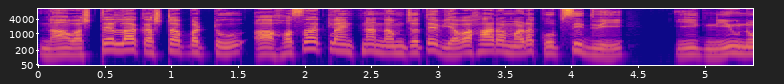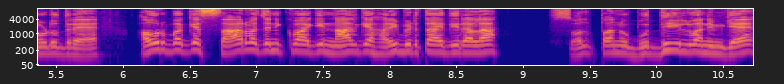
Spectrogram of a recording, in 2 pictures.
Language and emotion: Kannada, angry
